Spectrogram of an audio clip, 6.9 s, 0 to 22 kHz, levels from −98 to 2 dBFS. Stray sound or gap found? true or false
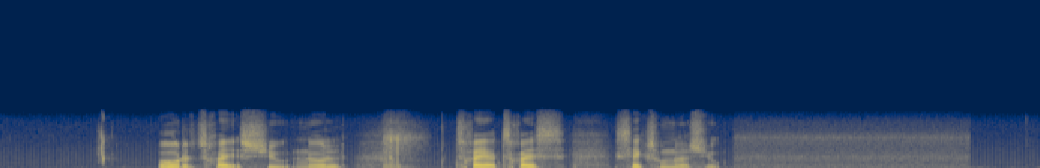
false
